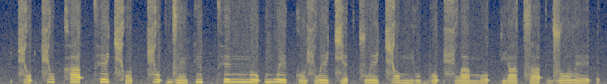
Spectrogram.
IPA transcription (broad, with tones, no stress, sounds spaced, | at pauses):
t͡ɕ o˨ ʔ t͡ɕ u˦ kʰ a˦ ʔ t̪ʰ e˥˧ t͡ɕʰ o˨ t̚ t͡ɕ o˦ ʔ d͡z ẽ˧ k ĩ˦ p̚ t̪ʰ e˦ ŋ n̪ o˦ ʔ m w e˥˧ k o˧ ɕ w e˥˧ t͡ɕ e˨ ʔ t͡s w e˥˧ t͡ɕ ɔ˥˧ m j u˧ b o˦ ʔ ɕ w a˧ m o˨ ʔ k j a˧ t͡s a˨ ʔ d͡z o˦ l e˨ ʔ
